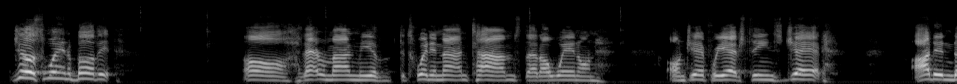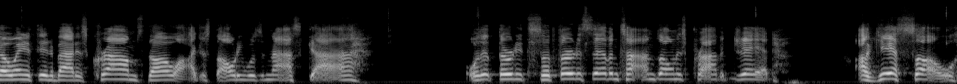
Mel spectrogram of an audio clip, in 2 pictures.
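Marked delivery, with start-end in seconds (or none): 3.0-19.2 rough, raspy put-on Southern accent. During football commentary, speaker jokes in character: raspy Southern voice impression. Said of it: "he's more of a raspy Southern voice".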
